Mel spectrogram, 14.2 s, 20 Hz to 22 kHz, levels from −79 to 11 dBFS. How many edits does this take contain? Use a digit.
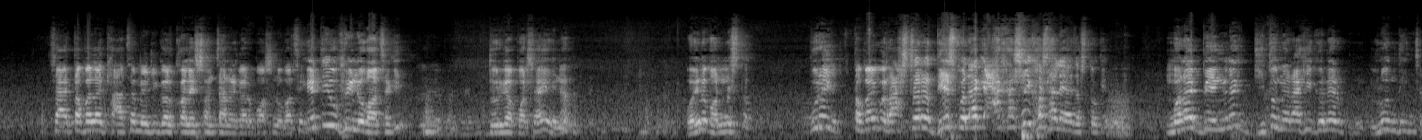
0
